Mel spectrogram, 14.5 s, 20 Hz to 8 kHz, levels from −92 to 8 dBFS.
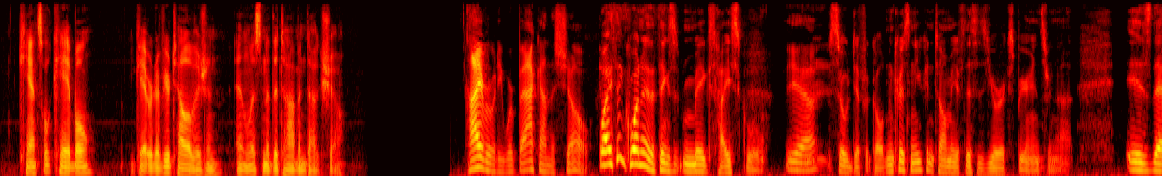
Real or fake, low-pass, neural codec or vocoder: real; 7.2 kHz; none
